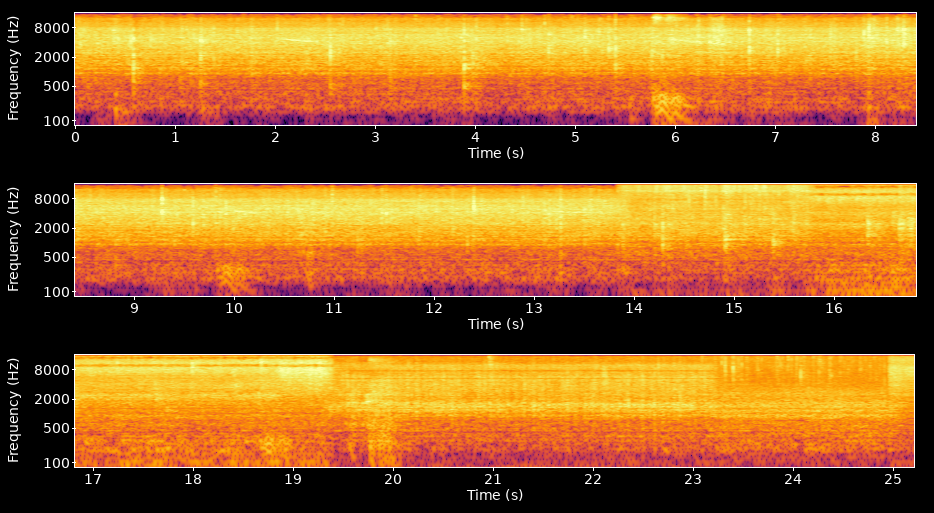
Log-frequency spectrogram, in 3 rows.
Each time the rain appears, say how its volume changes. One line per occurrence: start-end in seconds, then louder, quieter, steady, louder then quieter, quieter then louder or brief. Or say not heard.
0.0-25.1 steady.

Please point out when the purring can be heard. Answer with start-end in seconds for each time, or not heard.
not heard.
